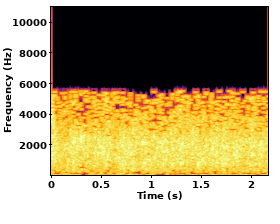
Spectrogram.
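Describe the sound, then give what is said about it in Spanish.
Steady applause at the close of the show Radio Pakusic, a dense wash of many hands clapping at an even, fairly loud level throughout, with no voices over it. “Sí, aplausos.”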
